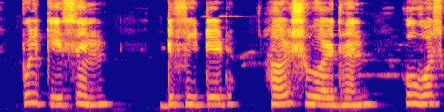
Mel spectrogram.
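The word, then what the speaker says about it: Pulakeshin: In the 7th century, the Chalukya king Pulkesin, it's not Pulkesin, remember that, H is silent. Pulkesin defeated Harshvardhan, who was called the Lord of the whole of North India.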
